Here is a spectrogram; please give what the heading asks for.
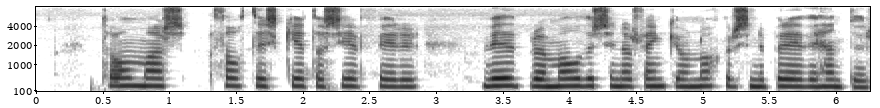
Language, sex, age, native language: Icelandic, female, 40-49, Icelandic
